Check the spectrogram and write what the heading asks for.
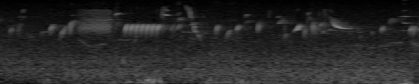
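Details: Goldfinch calling in Brandon: bright high chirps and twittering notes, with a short rapid trill of repeated notes near the middle and faint outdoor background noise.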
